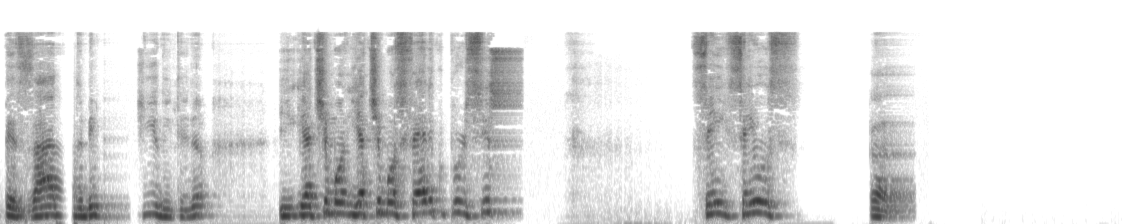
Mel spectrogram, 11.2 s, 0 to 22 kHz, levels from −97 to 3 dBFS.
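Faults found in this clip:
Smeared, noisy patches in the speech at 1.04–1.52 s, 4.89–5.71 s and 8.88–9.16 s. AAC frame loss with concealment: the decoder rebuilt missing frames from the last good spectrum, with gap lengths that fit roughly 8, 14 and 11 lost frames.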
